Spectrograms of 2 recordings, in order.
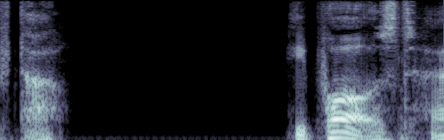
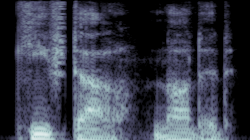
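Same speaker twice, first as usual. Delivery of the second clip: ordinary delivery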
